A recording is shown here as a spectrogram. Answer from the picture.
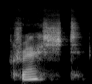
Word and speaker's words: crashed: Observed with a d sound, crashed with a t sound, and concluded with an id sound.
